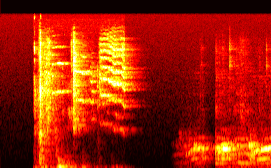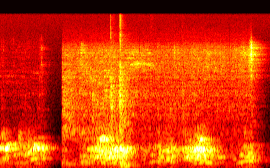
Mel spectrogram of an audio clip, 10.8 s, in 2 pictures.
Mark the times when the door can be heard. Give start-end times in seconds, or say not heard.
0.7-2.5, 7.2-9.1.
